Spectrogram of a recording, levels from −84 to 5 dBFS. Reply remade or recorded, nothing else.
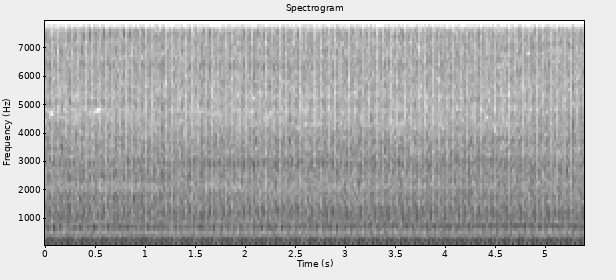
recorded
